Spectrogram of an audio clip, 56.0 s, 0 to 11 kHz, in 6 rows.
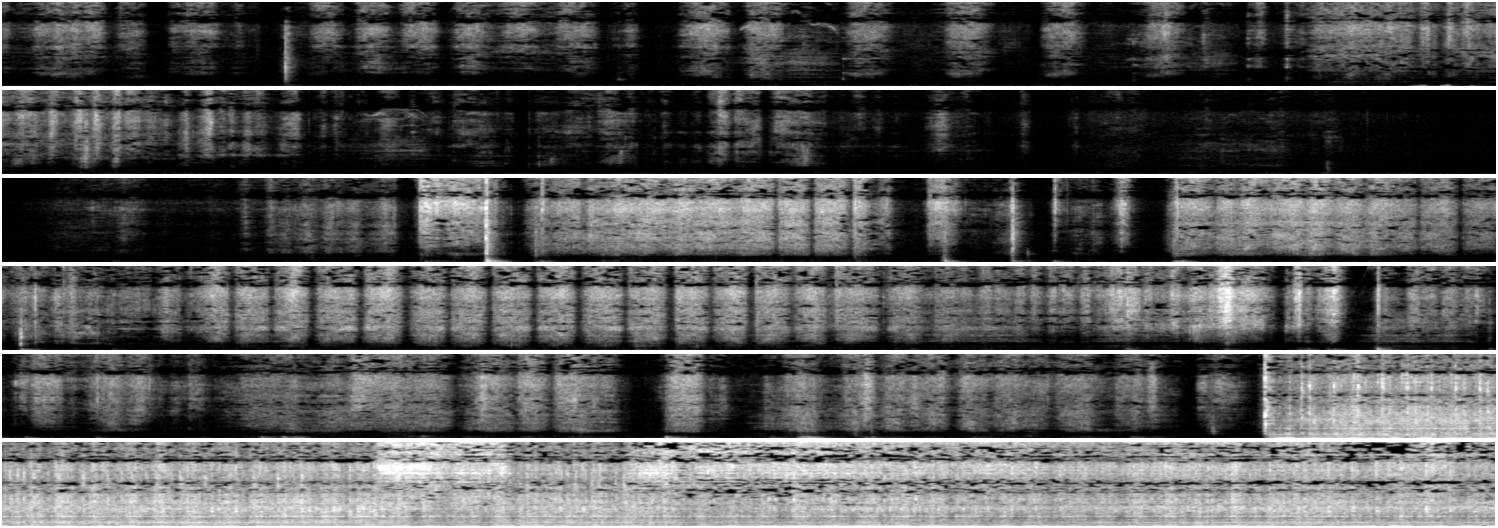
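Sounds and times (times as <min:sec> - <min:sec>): cloth rubbing wax into wood: 0:00.1 - 0:16.5, 0:19.2 - 0:24.3, 0:25.4 - 0:45.0, 0:48.2 - 0:56.0
electric power tool humming: 0:45.2 - 0:56.0.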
